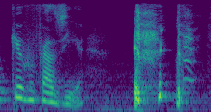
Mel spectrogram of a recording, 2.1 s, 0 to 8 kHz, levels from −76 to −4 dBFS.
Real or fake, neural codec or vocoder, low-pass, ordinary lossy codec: fake; vocoder, 44.1 kHz, 128 mel bands every 512 samples, BigVGAN v2; 7.2 kHz; MP3, 48 kbps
